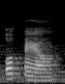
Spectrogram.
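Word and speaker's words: hôtel: tidak akan dibunyikan ya contoh misalkan hotel-hotel itu dalam bahasa Perancis juga sebetulnya sama Hotel cuma dilafalkan ya haknya tidak dibunyikan jadi Otel ya Aturan ini juga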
